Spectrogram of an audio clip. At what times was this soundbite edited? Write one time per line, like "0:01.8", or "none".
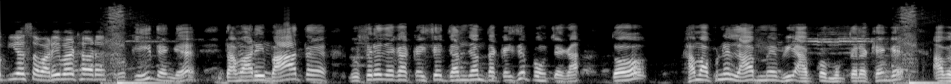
0:01.3

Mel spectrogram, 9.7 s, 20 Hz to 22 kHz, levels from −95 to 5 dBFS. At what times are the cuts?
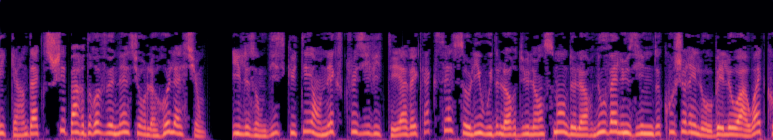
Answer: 0:02.7

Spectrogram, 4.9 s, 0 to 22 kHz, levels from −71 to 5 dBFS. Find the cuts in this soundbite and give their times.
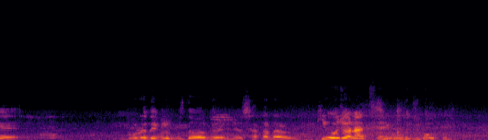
none

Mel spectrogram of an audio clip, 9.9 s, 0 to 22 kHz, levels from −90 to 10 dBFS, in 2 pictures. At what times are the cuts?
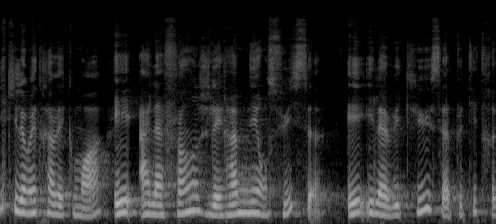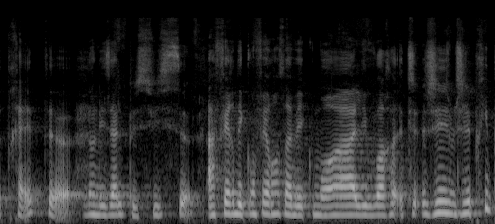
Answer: none

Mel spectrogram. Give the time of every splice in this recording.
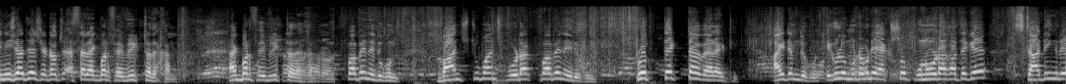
0:03.4

